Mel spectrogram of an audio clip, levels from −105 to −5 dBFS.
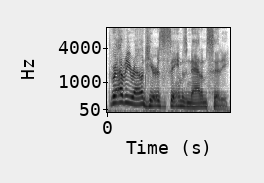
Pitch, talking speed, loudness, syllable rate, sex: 140 Hz, 265 wpm, -20 LUFS, 7.2 syllables/s, male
